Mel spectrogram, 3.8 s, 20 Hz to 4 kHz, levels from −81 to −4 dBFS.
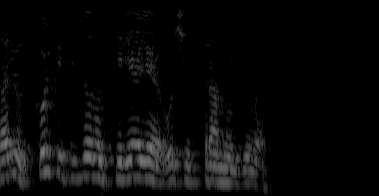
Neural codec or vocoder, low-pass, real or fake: none; 3.6 kHz; real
